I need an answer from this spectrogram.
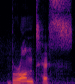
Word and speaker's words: Brontes: And you are going to the Brontes prison. Which is spelled like that. As in Charlotte.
